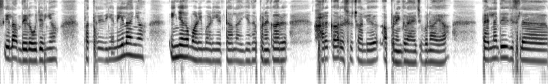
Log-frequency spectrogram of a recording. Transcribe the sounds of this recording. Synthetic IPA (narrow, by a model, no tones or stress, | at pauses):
seːlaːnd̪eːloːd͡ʒeːɽɪjãːpət̪ʰːɾeːd̪ɪjãːneːlaːijãːɪjãːkamaːɽiːmaːɽĩːãːʈːãːlaːijãːt̪eəpneːkəɾhəɾkəɾsʊt͡ʃaːlaːpneːɡɾãːẽːt͡ʃbənaːjaːpɛːlãːt̪̬eːd͡ʒɪslɛː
